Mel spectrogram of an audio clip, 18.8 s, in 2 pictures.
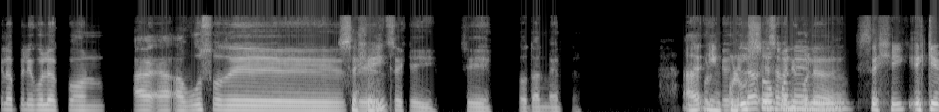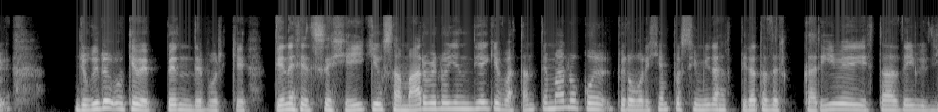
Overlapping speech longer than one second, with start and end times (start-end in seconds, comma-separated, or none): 7.0-8.5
